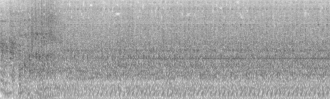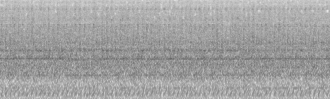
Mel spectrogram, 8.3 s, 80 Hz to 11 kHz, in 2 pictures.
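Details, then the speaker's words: Caterpillar 3406A diesel, freed up and started on three batteries with buckets for fuel supply and return, on its last run before going into a truck: a quick crank, then a steady, even clatter at idle with no misses. The finding is normal start and idle. "for the heck of it let's start it up one more time just because it sounds cool before we put it in the truck because this is probably the last time it's gonna run before it's in the truck i just love the sound of these things"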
